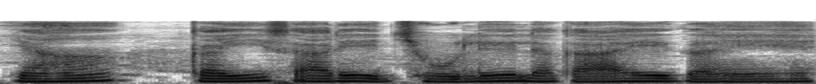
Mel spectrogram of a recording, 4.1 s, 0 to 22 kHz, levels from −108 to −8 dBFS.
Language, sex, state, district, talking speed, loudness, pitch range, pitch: Hindi, male, Jharkhand, Ranchi, 105 wpm, -13 LUFS, 125-135 Hz, 130 Hz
